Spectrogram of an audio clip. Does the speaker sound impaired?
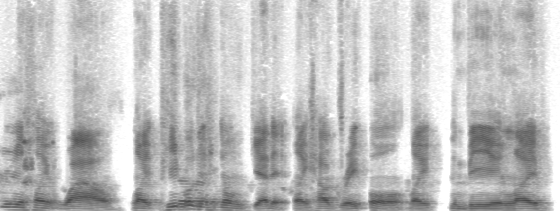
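Yes: bilateral cleft lip; congenital bilateral.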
